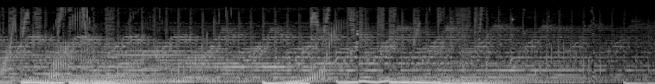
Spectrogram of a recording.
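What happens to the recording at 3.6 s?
Damaged data in a compressed stream, from 3.54 to 3.60 s. Corrupted bytes break decoder sync. A short chirp, squawk, click or hole results.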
